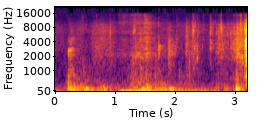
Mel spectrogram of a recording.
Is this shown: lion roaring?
no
